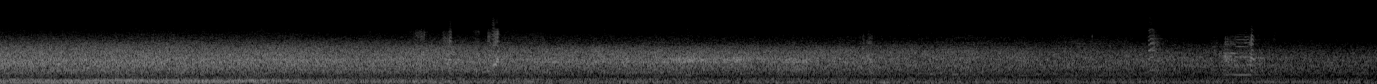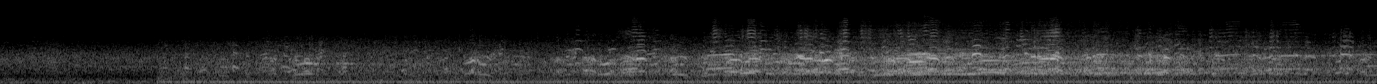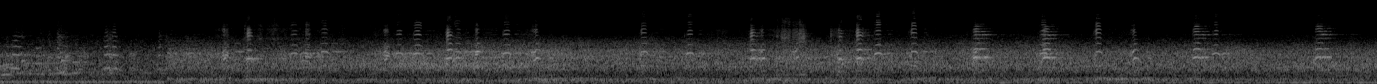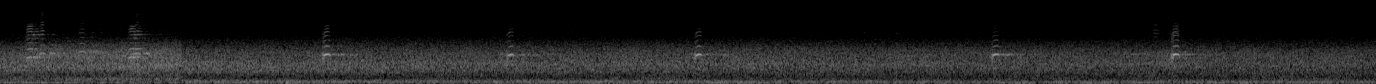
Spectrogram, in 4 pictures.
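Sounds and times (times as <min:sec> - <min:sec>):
geese honking: 0:01.1 - 0:05.5, 0:08.5 - 0:13.0, 0:15.3 - 0:43.2, 0:44.5 - 0:44.9, 0:46.3 - 0:47.0, 0:48.2 - 0:48.6, 0:51.1 - 0:51.6, 0:52.6 - 0:53.6.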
